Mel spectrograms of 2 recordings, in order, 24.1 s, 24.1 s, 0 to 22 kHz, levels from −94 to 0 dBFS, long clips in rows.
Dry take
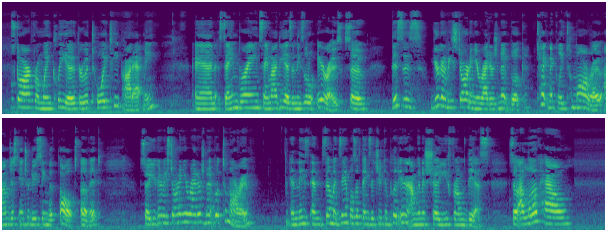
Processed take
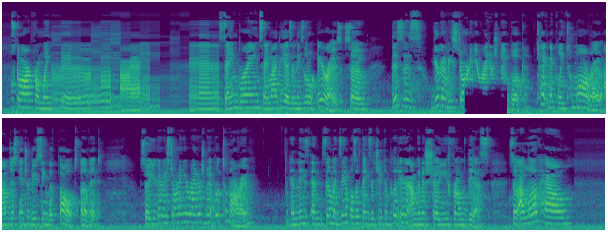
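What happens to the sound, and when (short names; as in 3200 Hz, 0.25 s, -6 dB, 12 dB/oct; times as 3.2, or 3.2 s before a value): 0.98–4.4 stepped spectrum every 0.2 s
5.21–8.06 steep low-pass 10000 Hz 72 dB/oct
9.23–10.1 steep high-pass 1300 Hz 72 dB/oct
whole clip: EQ curve 150 Hz 0 dB, 320 Hz -19 dB, 1200 Hz +3 dB, 1900 Hz -13 dB, 6700 Hz -16 dB; spectral compressor 2:1; gain -1.5 dB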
